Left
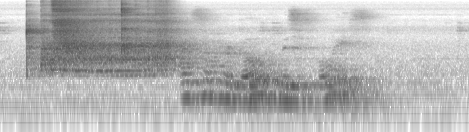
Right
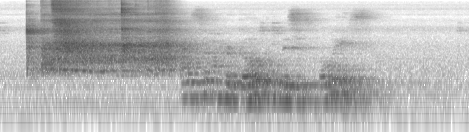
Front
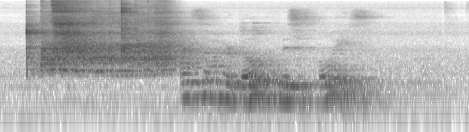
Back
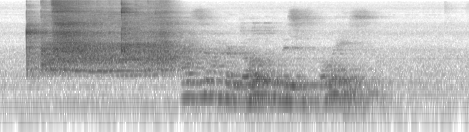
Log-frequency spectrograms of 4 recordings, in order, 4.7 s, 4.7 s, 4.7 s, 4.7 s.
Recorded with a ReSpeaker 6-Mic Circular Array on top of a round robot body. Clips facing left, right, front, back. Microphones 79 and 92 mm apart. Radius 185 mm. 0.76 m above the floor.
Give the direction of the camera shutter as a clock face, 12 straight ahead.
10 o'clock.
